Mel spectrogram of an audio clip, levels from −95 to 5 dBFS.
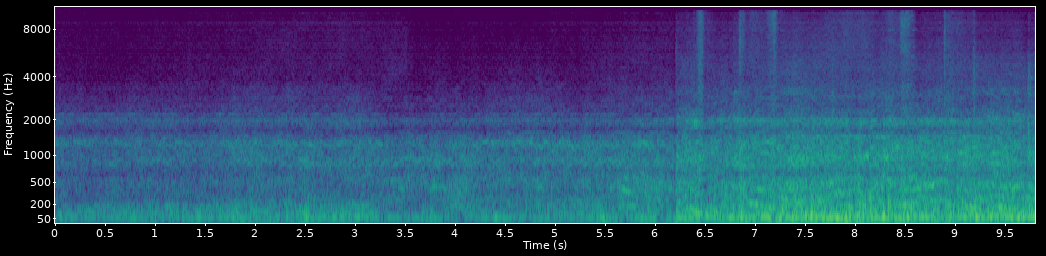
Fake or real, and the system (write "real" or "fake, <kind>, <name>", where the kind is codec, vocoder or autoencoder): fake, codec, SNAC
